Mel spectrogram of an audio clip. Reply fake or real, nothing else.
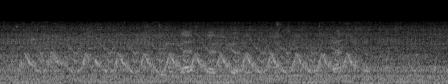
real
